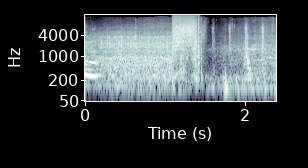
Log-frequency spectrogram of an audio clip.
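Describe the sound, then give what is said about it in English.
A supply truck arrives with a steady, rumbling road noise, and a short bright hiss bursts out partway through. “The supply truck that everyone's been waiting for has finally come in.”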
